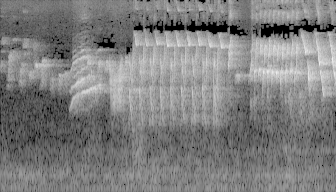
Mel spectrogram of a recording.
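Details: Young European goldfinch hybrid still memorising its song, taught by an older hybrid: bright high twittering with rapid buzzy repeated trills that rise in loudness, ending in a dense, sharp chatter.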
